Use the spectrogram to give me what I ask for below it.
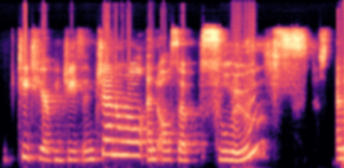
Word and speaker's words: Sleuths??!?: in general and also SLO and it's required to pronounce yeah you have to pronounce it like that punctuation is included it's not a suggestion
